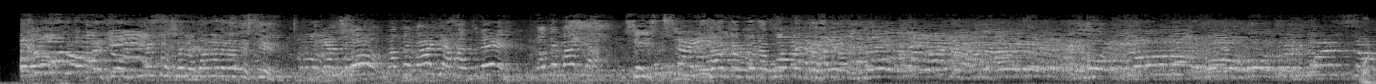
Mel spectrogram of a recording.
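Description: A loud, dense crowd of many voices shouting and clamoring together in protest at a plenary meeting of the Cabildo (island council) of Fuerteventura, Spain, crying out about buying votes, bribery and shame, overlapping cries rising and falling continuously without pause.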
